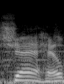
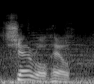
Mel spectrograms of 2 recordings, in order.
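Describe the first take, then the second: First: It sounds like share hill. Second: It sounds like cheryl hill. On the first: This is how the spelling reads. "it's written Share Hill" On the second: This is how it is actually said. "but it's pronounced Cheryl Hill"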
